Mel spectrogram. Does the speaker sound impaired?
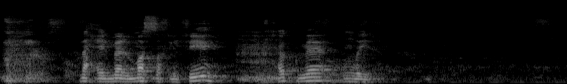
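No.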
